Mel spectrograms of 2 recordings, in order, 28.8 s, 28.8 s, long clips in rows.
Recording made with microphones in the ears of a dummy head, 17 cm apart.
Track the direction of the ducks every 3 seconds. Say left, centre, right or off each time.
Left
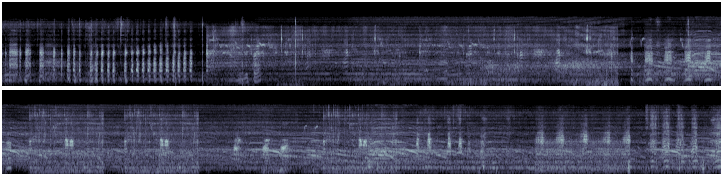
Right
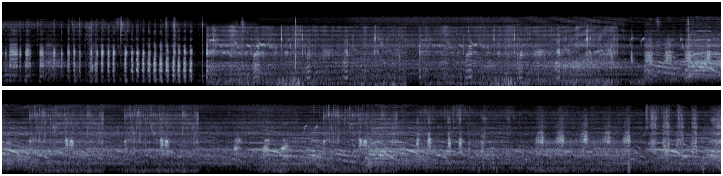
left, right, right, right, left, left, left, left, left, left.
